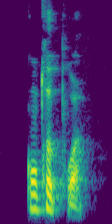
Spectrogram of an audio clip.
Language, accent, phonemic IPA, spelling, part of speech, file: French, France, /kɔ̃.tʁə.pwa/, contrepoids, noun, LL-Q150 (fra)-contrepoids.wav
- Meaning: counterweight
